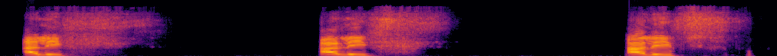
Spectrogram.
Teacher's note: আলিফ বলতে আমি শেষে কিন্তু দুই ঠোঁটকে একত্রিত করিনি এবং একটি একটি একটি শ্বাস বের হয়ে গেছে আর এটিকে আমি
